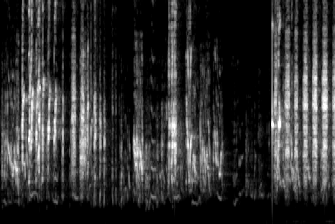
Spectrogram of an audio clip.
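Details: Pet budgerigars indoors, giving continuous busy chatter of squawky chirps and warbled notes, briefly quieter, then a fast run of sharp repeated chirps at the end.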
